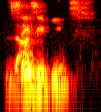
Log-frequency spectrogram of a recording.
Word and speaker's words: Zazie Beetz: Zazie Beetz.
